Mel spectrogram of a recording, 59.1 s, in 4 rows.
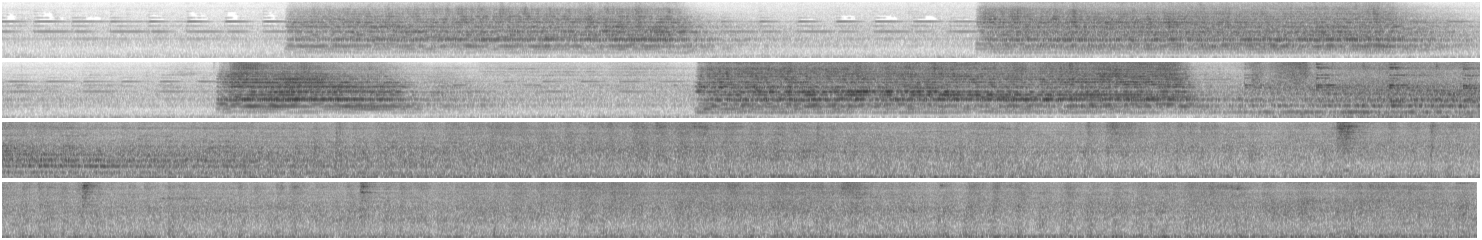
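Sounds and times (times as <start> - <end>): locomotive horn: 2.8 - 7.4, 9.7 - 14.8, 16.9 - 19.7, 21.7 - 33.0
freight cars rumbling on rails: 9.8 - 59.0.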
